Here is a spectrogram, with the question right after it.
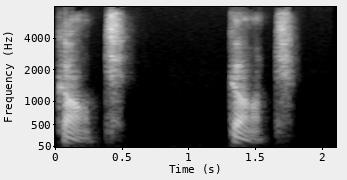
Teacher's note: The D here is pronounced as a T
